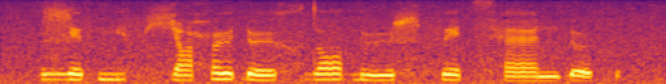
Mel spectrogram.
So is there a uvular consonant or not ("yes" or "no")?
no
